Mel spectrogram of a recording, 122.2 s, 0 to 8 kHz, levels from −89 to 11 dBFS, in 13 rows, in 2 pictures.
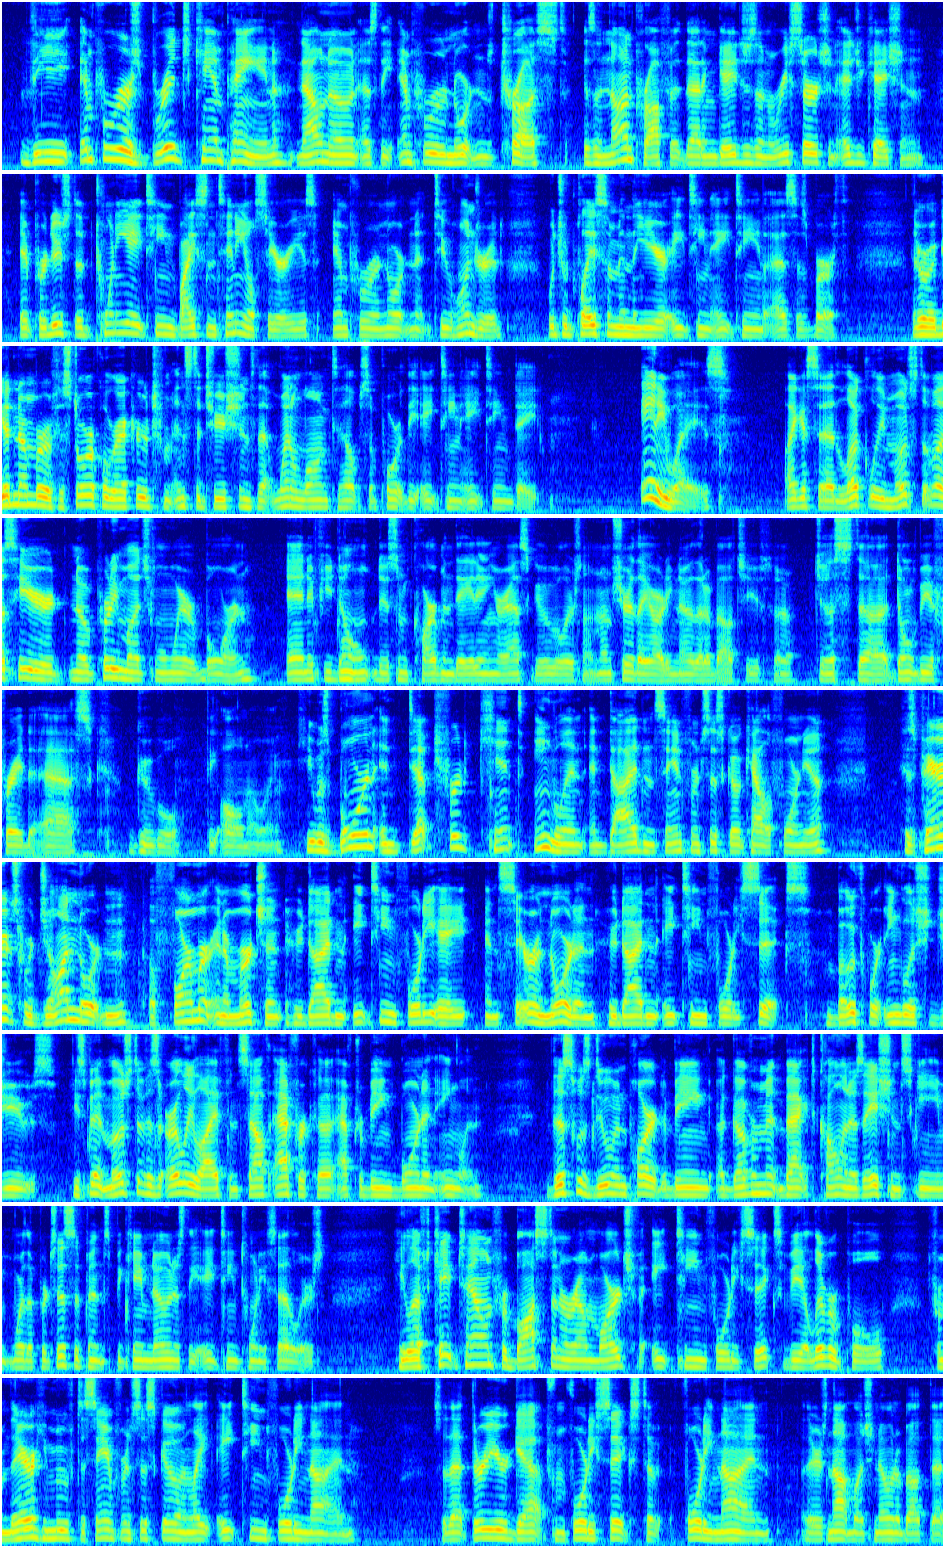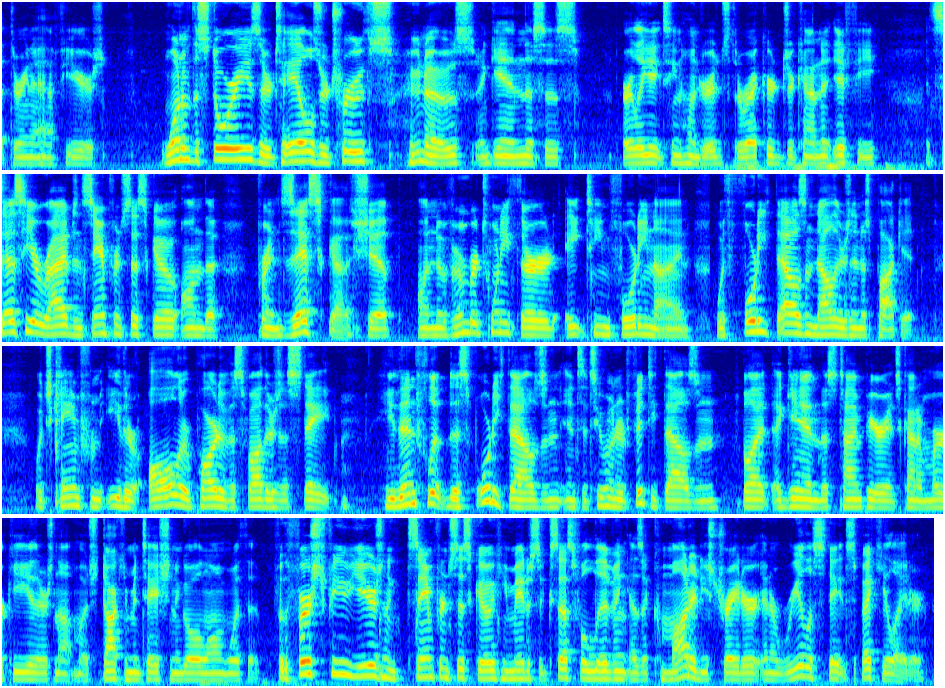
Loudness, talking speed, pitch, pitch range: -26 LUFS, 160 wpm, 135 Hz, 125-150 Hz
